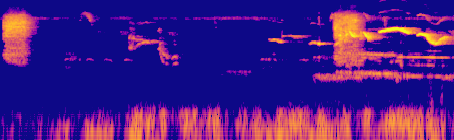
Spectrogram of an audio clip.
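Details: Hot-type oriental magpie-robin: one harsh burst, a pause with soft warbles and quiet talking, then a loud scratchy note and bright descending whistles.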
